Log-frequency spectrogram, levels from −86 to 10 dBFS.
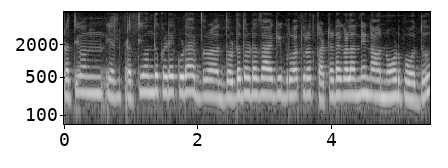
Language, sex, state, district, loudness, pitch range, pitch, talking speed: Kannada, female, Karnataka, Raichur, -13 LUFS, 225-255 Hz, 235 Hz, 110 wpm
